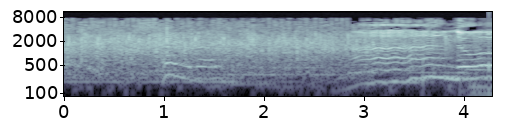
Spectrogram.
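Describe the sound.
A church audience claps steadily in praise, a dense, sustained burst of applause, with cheering voices rising over the hand clapping toward the end.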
